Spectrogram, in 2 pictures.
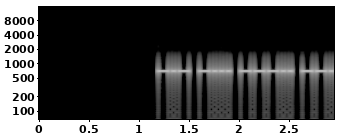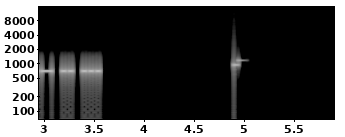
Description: Morse code, heard as a keyed tone, about 34 wpm, 700 Hz. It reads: KB8QIS
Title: USA Call Signs Repeated 3x 35wpm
